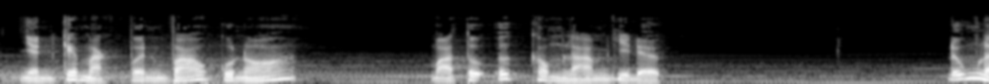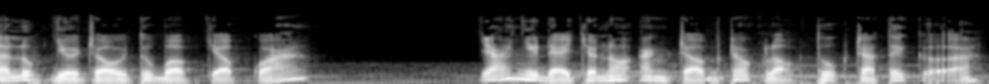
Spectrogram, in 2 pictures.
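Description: A man narrating a first-person story in a steady, calm storytelling manner. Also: on the low side, brisk, long pauses.

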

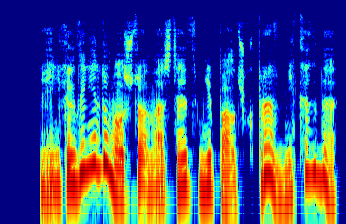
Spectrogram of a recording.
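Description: A man voicing a timid but stubborn young woman witch who squeaks and falters. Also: huge pitch swings, quick pace, vocal fry, darkish tone, husky, dry recording, clean studio sound, exaggerated voice. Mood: pleading.

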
